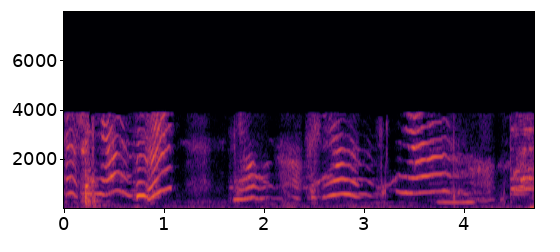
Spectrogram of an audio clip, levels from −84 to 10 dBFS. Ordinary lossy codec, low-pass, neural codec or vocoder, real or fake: AAC, 16 kbps; 7.2 kHz; codec, 16 kHz, 4 kbps, X-Codec, HuBERT features, trained on balanced general audio; fake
